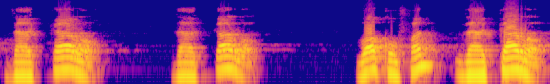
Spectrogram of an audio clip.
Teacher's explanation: کاف باریک رہے گا را موٹا ہوگا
